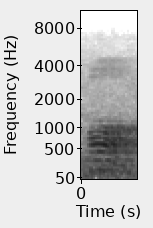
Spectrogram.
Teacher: dia itu karena hurufnya tafkhim tebal, maka bunyi yang keluar menyerupai o.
